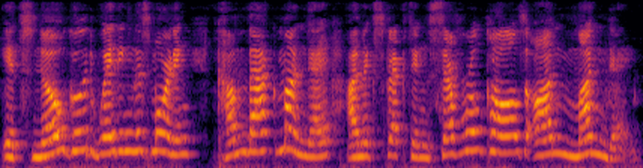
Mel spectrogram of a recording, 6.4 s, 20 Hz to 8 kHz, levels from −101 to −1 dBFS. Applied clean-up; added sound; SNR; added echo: none; none; none; reverberation time 0.2 s.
